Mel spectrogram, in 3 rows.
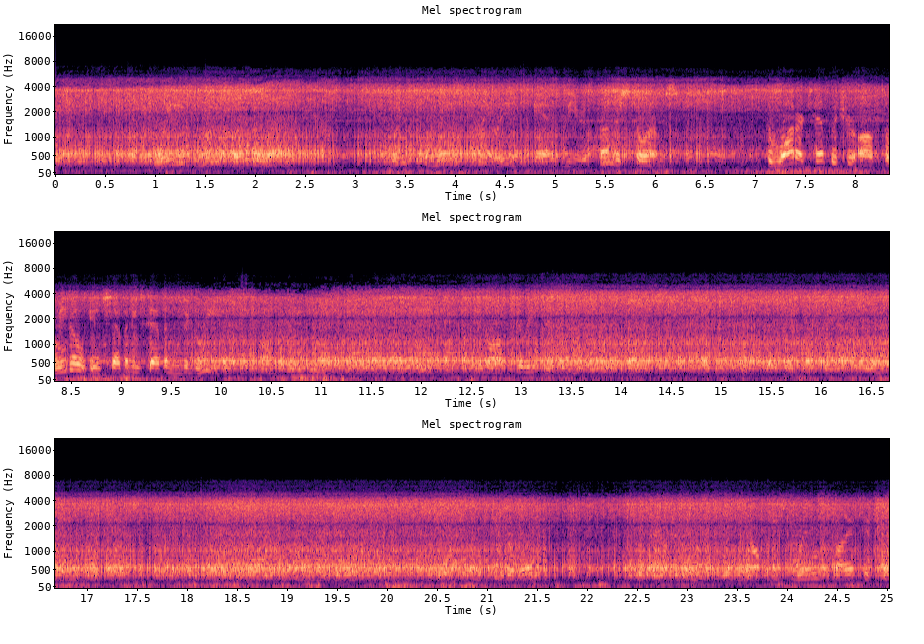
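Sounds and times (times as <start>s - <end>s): faint broadcast voice: 0.0s - 25.0s
radio static hiss: 0.0s - 25.0s.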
